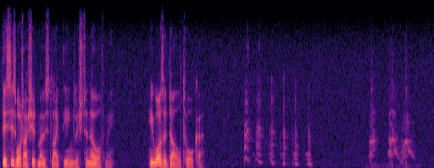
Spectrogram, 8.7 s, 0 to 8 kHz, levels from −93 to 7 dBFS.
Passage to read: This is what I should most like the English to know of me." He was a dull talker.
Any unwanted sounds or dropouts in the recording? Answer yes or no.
yes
